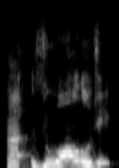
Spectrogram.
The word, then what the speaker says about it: zoology: Zoology. Zoology. Bonnie. Maybe zoology. Double O. Zoology. Yes, double O. Double O. Zoology. Zoology. Zoo. Zoo is always with double O.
